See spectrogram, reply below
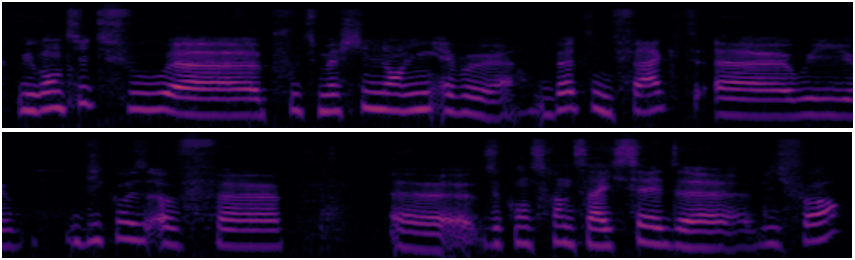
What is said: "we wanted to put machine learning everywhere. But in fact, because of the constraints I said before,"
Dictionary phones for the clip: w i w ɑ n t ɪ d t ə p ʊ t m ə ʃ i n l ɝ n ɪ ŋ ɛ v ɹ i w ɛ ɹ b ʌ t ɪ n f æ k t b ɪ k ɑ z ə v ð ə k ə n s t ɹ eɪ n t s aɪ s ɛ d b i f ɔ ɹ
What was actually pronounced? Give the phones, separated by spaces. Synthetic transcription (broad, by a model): w i w ɑ n t ɪ d t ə p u t m ə ʃ i n l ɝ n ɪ ŋ ɛ v ɹ i w ɛ ɹ b ʌ t ɪ n f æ k t b ɪ k ɑ z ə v ð ə k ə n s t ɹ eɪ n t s aɪ s ɛ d b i f ɔ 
